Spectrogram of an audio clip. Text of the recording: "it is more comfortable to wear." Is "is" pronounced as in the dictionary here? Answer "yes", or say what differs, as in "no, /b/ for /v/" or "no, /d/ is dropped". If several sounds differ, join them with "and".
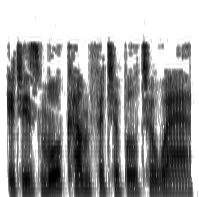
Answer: yes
